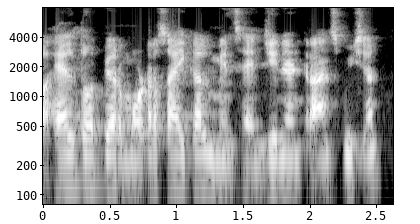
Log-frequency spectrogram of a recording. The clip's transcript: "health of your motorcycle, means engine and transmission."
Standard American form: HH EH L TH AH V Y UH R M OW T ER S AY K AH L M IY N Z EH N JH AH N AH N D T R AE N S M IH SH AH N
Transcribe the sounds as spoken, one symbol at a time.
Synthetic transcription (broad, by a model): HH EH L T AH P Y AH R M OW T ER S AY K AH L M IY N S EH N JH AH N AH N T R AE N S M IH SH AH N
